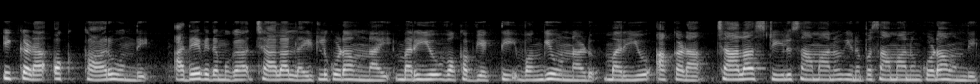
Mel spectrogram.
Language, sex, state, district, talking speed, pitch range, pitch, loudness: Telugu, female, Andhra Pradesh, Krishna, 155 wpm, 210-230 Hz, 220 Hz, -17 LUFS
